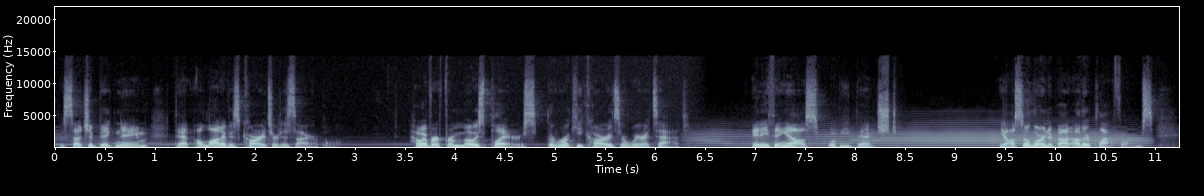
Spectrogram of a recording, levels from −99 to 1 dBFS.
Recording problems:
background music; noticeable; throughout; 15 dB below the speech

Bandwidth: 14.5 kHz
